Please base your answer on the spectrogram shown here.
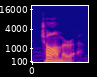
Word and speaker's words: Charmera: It's pronounced charm, as in charm, because of its size. Combine that with the error part of camera, and you've got it, Charmer.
